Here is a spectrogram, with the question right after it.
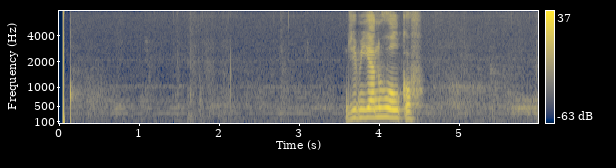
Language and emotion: Russian, neutral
